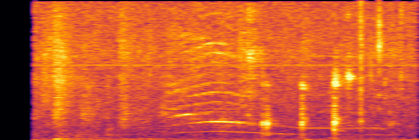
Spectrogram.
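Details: Kittens meowing softly: thin, high descending mews with faint harmonics, one drawn-out sliding cry near the middle, over a steady low rumble and some light clicks and knocks.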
